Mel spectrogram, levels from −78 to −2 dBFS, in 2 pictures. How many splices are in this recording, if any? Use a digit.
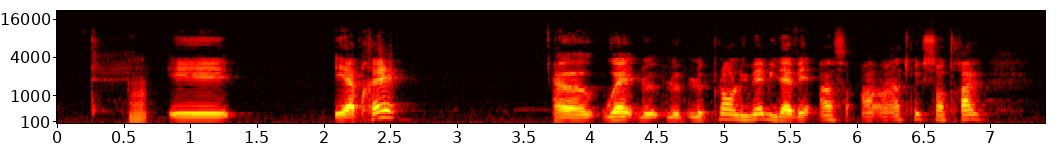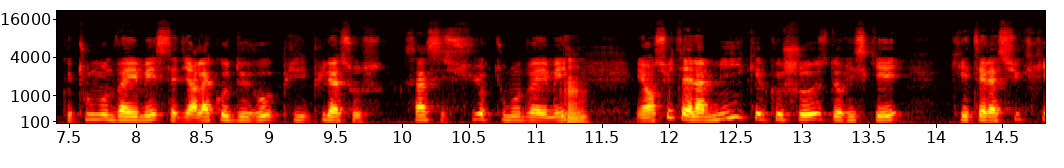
1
